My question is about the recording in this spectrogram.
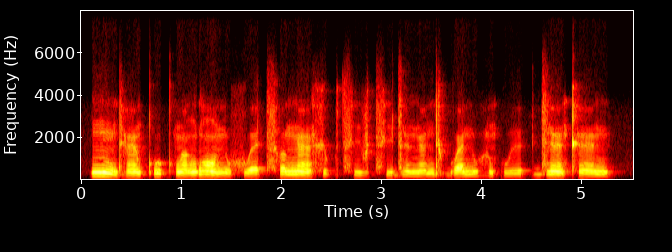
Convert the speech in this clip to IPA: ŋ ĩ dʱ æ̃ kʷʼ ə kʷʰ ɑ̃ ŋ ɡ ɔ̃ n ʊ xʷ ɛ t͡sʰ ə ŋ æ̃ x ɪ kʷ t͡sʰ i v t͡sʰ i d͡z ɛ̃ ŋ æ̃ n d i ɡʷ æ n u ɦ ə̃ kʷ ɪ | d͡z ɛ̃ kʰ ɛ̃ ŋ

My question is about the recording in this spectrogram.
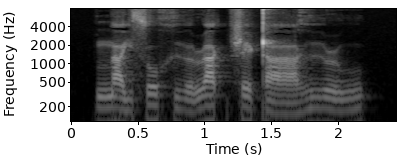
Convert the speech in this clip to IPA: n a˨˩ j s o˧ x ɨ˨˩ ə̯ ɹ a˦˥ k̚ ʂ e˧ ʈ aː˨˩˨ ɣ ɨ˧ ɹ u˧˥

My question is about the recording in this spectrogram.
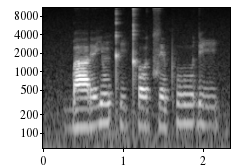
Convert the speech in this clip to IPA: ɡ͡b aː˨ ɾ ɪ˦ j ũ˦ kʰ i˨ kʰ o˨ t͡s ɪ˨ pʰ uː˦ ɗ i˦

